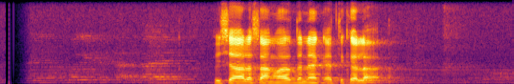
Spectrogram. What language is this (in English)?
Sinhala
